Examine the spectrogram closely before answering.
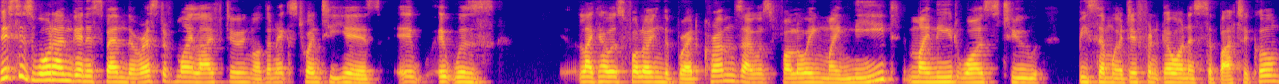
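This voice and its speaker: Woman with a British accent, a dark, mellow tone, fairly low pitch, ordinary pitch variation and a moderate pace, set against a quiet background. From Switzerland. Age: 50s. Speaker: business mentor and retreat founder. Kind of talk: podcast interview. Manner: halting.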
